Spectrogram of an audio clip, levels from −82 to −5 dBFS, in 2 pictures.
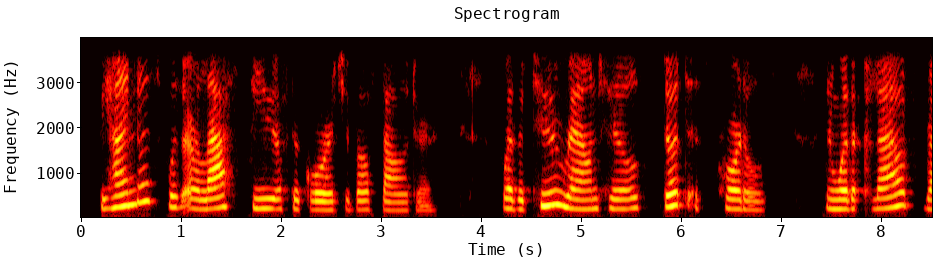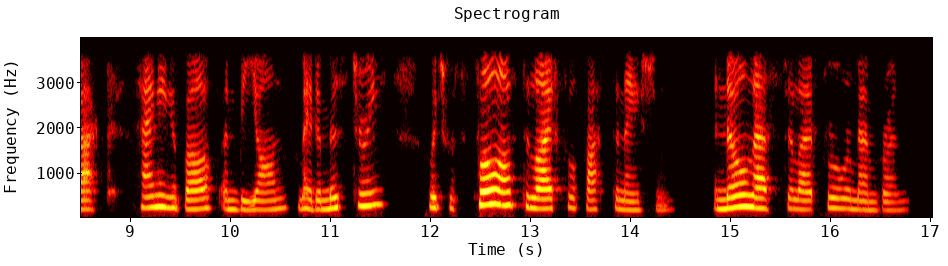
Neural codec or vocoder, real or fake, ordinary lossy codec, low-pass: codec, 16 kHz, 8 kbps, FunCodec, trained on Chinese and English, 25 frames a second; fake; AAC, 32 kbps; 3.6 kHz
